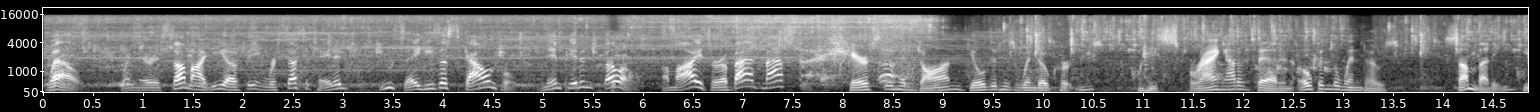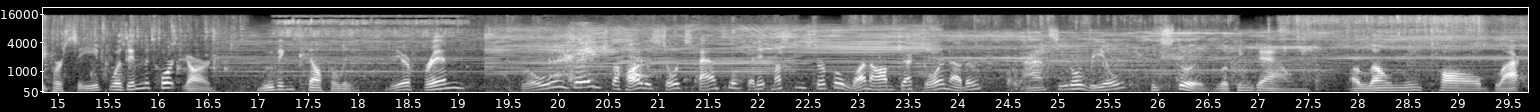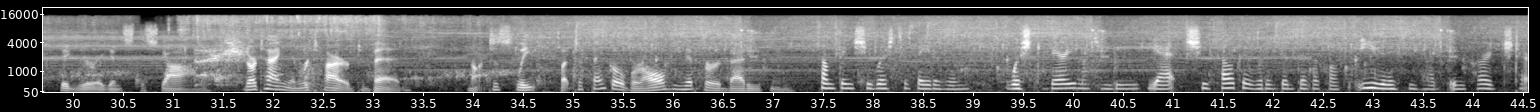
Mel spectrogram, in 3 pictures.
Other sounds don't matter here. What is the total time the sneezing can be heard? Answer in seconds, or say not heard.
3 s.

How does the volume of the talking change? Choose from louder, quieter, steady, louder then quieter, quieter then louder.
steady.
